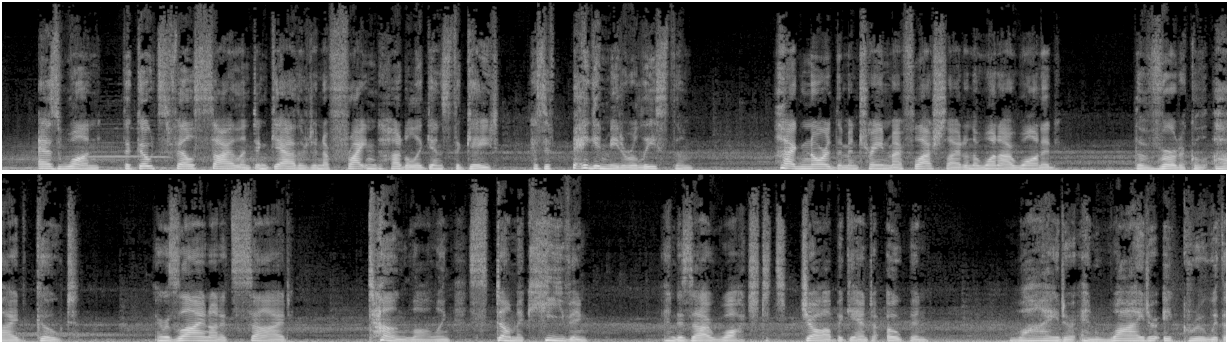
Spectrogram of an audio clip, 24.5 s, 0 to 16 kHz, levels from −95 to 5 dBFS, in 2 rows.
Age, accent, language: 40-59, American, English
